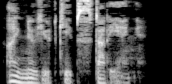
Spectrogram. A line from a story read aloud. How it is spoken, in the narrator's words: Alfonso, who was stunned and murmured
